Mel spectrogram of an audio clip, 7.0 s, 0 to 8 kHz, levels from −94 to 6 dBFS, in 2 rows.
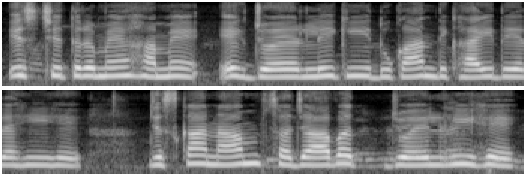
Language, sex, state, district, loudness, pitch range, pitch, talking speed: Hindi, female, Madhya Pradesh, Bhopal, -14 LUFS, 235-260 Hz, 240 Hz, 145 wpm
